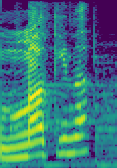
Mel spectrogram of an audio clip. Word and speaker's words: máquina: En máquina la sílaba más fuerte que suena, o sea, la sílaba tónica es más.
